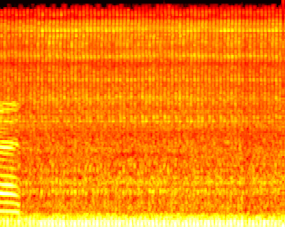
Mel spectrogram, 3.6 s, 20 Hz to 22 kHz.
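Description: A Ford 1.0 EcoBoost car engine with a failed wet-belt head gasket idles nearby, a steady, loud, throbbing rumble that runs without a break from start to end.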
